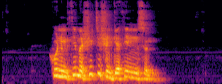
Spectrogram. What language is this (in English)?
Kabyle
